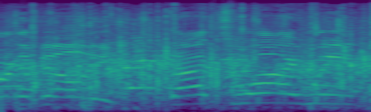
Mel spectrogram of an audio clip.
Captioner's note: some Applause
